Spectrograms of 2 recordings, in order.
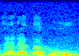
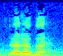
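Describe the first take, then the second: First: The word ends with a lengthened u vowel. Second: The word ends on h with no vowel. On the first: The word is joined to what follows. "در حال وصل به مفرد مذکر واو میزنن میگن ضربهو" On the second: The speaker stops after the word. "ضربهو وقفش کردین چه بگیم؟"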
